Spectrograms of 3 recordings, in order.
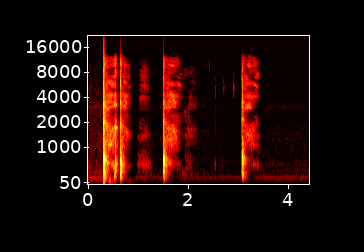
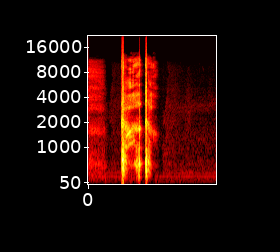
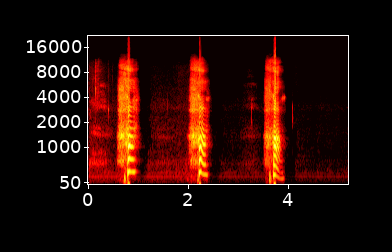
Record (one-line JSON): {"three_cough_length": "4.4 s", "three_cough_amplitude": 32768, "three_cough_signal_mean_std_ratio": 0.21, "cough_length": "2.6 s", "cough_amplitude": 32768, "cough_signal_mean_std_ratio": 0.29, "exhalation_length": "5.2 s", "exhalation_amplitude": 32768, "exhalation_signal_mean_std_ratio": 0.28, "survey_phase": "alpha (2021-03-01 to 2021-08-12)", "age": "45-64", "gender": "Female", "wearing_mask": "No", "symptom_cough_any": true, "symptom_fatigue": true, "smoker_status": "Never smoked", "respiratory_condition_asthma": false, "respiratory_condition_other": false, "recruitment_source": "Test and Trace", "submission_delay": "2 days", "covid_test_result": "Positive", "covid_test_method": "RT-qPCR", "covid_ct_value": 25.1, "covid_ct_gene": "ORF1ab gene", "covid_ct_mean": 25.6, "covid_viral_load": "3900 copies/ml", "covid_viral_load_category": "Minimal viral load (< 10K copies/ml)"}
